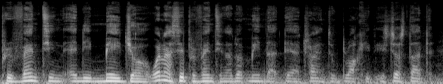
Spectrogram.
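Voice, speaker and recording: Nasal, congested man with a dark voice. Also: mid-range voice, little pitch movement, a little hiss or hum. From Southern Hemisphere. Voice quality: slightly nasal. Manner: measured, explanatory, with frequent ums and restarts. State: blocked nose from a cold. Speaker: crypto market analyst. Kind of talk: screen-share chart walkthrough. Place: home at evening, indoors.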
